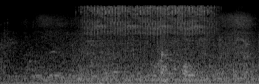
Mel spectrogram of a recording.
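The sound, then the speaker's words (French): A bicycle ride through Hiroshima under a lightly clouded sky, with cool wind: a steady rush of wind and rolling tire noise, with a bright hiss that swells after the first moment and then holds constant, with no distinct voices. “Le vélo me procure de bonnes sensations dans les jambes, et le vent frais qui fouette mon visage me permet de retrouver toutes mes capacités mentales.”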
